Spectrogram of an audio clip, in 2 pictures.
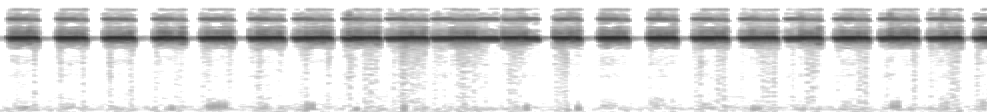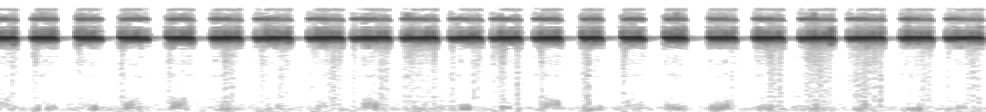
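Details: Two crickets stridulating in rapid, slightly uneven succession, the high pure chirps sometimes overlapping as both insects call; a thin overtone rides above the main tone. Background otherwise silent.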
